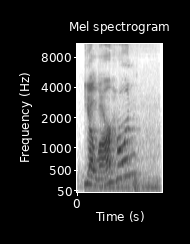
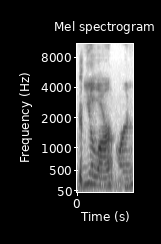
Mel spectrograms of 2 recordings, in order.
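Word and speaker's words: Gjallarhorn: Galar horn? Gallar horn. Sorry, what? DJ? Gallarhorn. Yalar horn? Yeah, it'd be a Yillar. Jay makes a Yeah, she's yeah. gonna pull out her little Yalar horn.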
